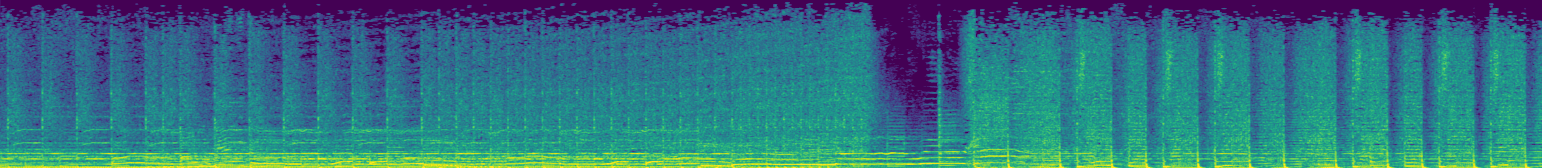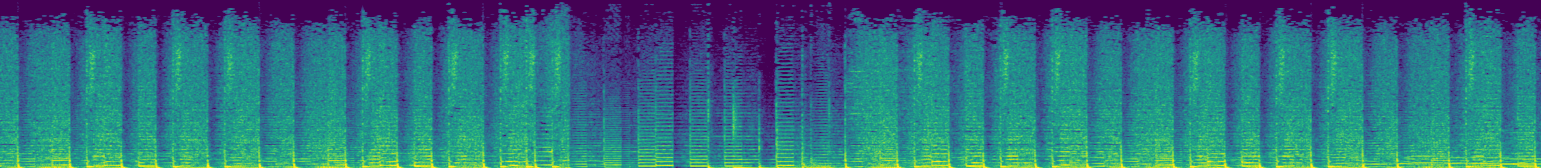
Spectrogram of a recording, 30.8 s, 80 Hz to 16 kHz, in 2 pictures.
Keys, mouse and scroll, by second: 6.8 click, 10.9 click, 13.7-14.4 scroll down 1, 18.8 scroll up 1, 19.5-20.4 scroll down 1, 21.1-21.4 scroll up 1, 22.0 click, 30.7-30.8 typing.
